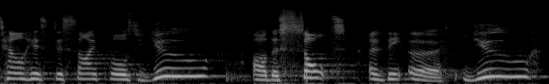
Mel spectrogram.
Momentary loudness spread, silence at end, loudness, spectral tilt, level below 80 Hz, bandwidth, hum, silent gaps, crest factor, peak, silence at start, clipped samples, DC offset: 11 LU; 0 s; -32 LUFS; -4.5 dB/octave; -66 dBFS; 14 kHz; none; none; 18 dB; -14 dBFS; 0 s; under 0.1%; under 0.1%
